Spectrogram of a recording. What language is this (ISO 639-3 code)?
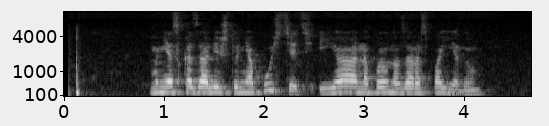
bel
